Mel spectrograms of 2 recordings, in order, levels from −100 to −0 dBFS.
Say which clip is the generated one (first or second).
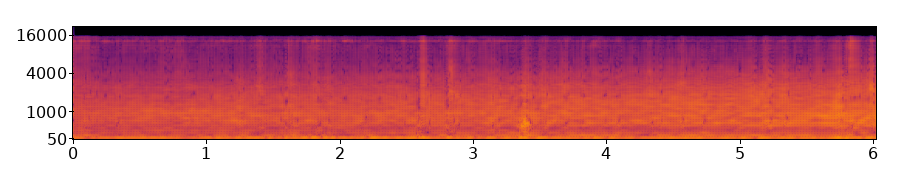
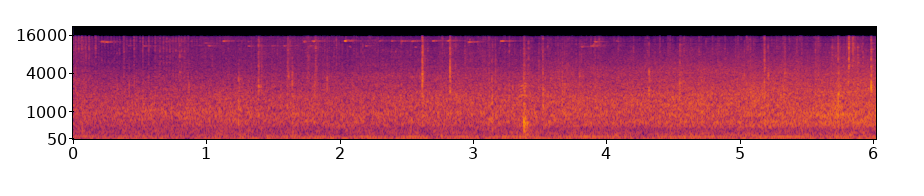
first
